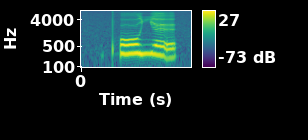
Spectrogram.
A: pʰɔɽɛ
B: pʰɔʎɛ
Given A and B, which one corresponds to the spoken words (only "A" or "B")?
B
